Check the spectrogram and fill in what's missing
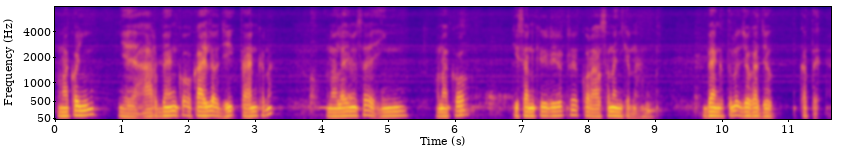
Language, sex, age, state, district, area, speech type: Santali, male, 45-60, Jharkhand, Bokaro, rural, spontaneous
